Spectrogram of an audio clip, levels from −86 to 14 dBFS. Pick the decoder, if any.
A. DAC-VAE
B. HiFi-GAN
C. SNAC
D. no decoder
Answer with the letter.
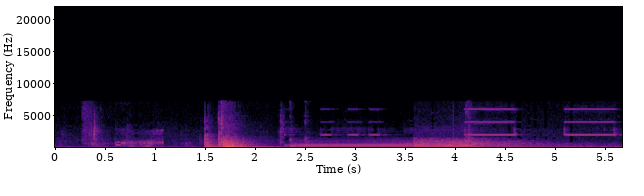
D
